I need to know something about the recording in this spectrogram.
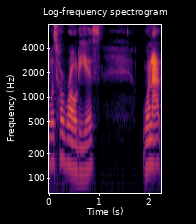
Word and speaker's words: Herodias: name her name was herodias when I when I when I learned the pronunciation of her name the first thing that came to my mind was hideous It came it was like hideous but the wife name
